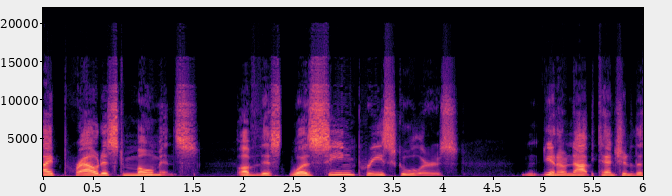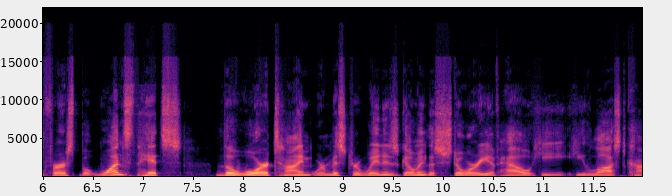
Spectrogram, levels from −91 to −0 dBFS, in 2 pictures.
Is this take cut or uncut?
cut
